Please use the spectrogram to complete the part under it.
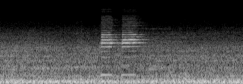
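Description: A motorbike horn beeps twice.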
